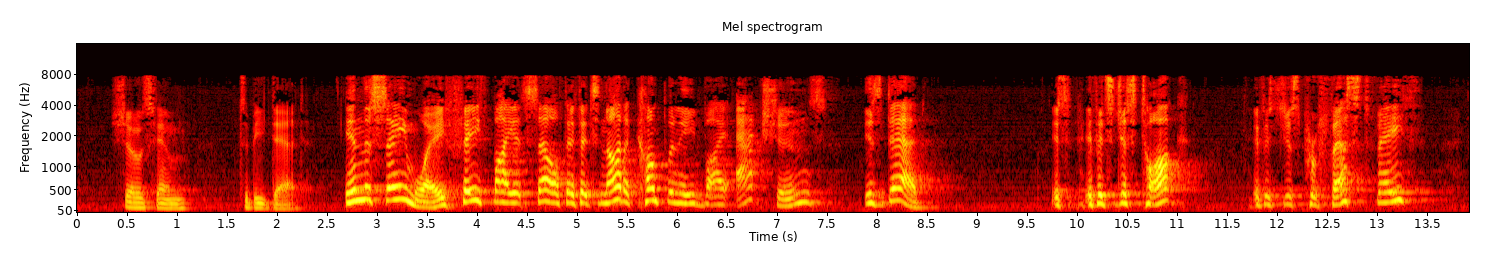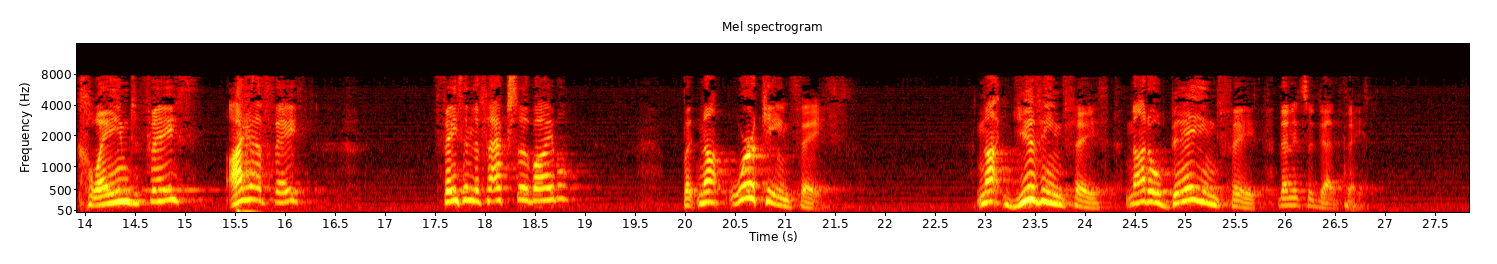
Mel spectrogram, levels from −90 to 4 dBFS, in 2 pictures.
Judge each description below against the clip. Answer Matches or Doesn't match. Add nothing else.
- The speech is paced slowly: Matches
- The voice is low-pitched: Doesn't match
